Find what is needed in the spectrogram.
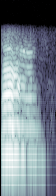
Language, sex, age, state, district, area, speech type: Telugu, female, 30-45, Telangana, Komaram Bheem, urban, conversation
